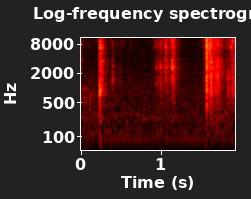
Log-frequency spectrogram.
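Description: A six-sided die (D6) is rolled, landing on five: a single sharp click, then a short patter of light rattling taps, and finally a louder burst of clattering as it tumbles and settles. No voices.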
